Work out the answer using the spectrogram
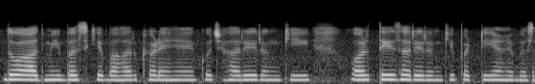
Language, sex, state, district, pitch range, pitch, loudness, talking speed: Hindi, female, Uttar Pradesh, Muzaffarnagar, 205-215 Hz, 210 Hz, -18 LUFS, 225 wpm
